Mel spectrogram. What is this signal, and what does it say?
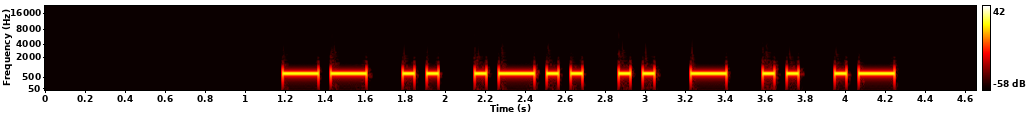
Morse code, heard as a keyed tone, about 20 wpm, 700 Hz. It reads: MILITIA
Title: 7 Letter Words - First 3 Letters Given - 20wpm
